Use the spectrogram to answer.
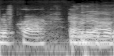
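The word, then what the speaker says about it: craic: you have to know the proper spelling of crack i know that it's you know it means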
